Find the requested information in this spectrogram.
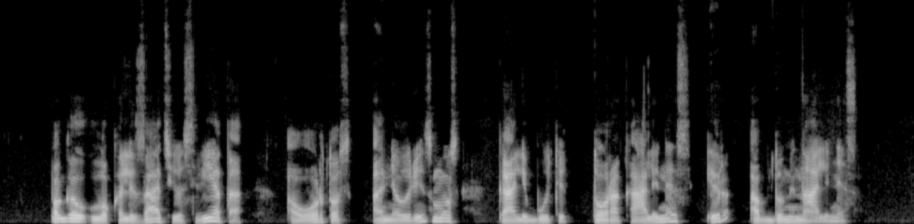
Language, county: Lithuanian, Klaipėda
